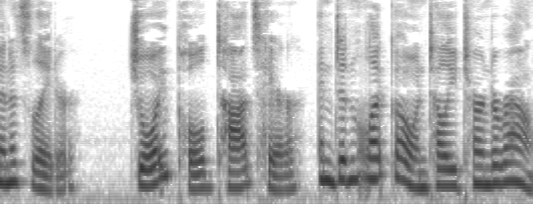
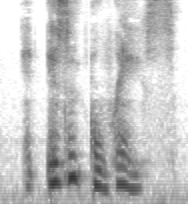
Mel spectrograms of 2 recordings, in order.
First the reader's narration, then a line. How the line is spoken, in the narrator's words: Todd whispered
